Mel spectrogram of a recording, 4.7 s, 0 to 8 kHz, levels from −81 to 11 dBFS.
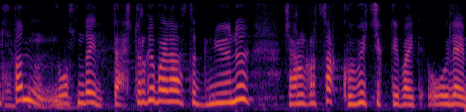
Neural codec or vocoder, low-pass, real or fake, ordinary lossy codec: none; 7.2 kHz; real; none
